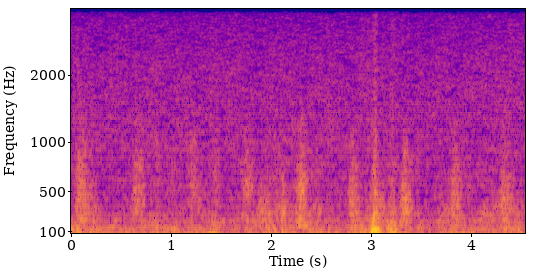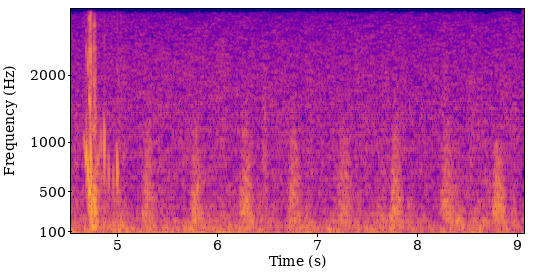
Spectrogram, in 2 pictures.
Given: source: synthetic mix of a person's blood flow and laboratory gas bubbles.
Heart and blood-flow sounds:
Doppler ultrasound of blood flow; subclavian vein
4.67-4.95 s: bubbles
4.97-5.05 s: bubbles
From the record:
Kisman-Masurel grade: 111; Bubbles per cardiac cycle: 1 to 2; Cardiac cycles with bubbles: 1 to 10%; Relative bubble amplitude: barely perceptible (0.100 to 0.250); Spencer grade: 1 (occasional bubble signal discernible with the cardiac motion signal, with majority of cardiac periods free of bubbles); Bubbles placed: anywhere in the cardiac cycle

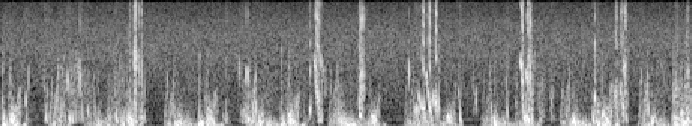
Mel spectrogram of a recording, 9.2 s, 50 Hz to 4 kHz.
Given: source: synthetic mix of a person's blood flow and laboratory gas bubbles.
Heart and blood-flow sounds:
Doppler ultrasound of blood flow; precordium
0.30-0.41 s: bubbles
0.55-0.66 s: bubbles
0.75-1.22 s: bubbles
1.41-1.96 s: bubbles
2.98-3.04 s: bubbles
3.15-3.54 s: bubbles
4.08-4.36 s: bubbles
4.43-4.57 s: bubbles
4.74-4.87 s: bubbles
5.42-5.47 s: bubbles
5.50-5.85 s: bubbles
6.06-6.17 s: bubbles
6.28-6.38 s: bubbles
6.71-6.79 s: bubbles
6.89-7.40 s: bubbles
7.87-7.99 s: bubbles
8.16-8.39 s: bubbles
8.95-9.24 s: bubbles
From the record:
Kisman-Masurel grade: 242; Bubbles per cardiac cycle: several, 3 to 8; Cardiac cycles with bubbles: 100%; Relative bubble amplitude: moderate (0.250 to 0.450); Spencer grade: 3 (all of the cardiac periods contain showers or single bubble signals, but not dominating or overriding the cardiac motion signals); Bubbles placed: only in the low amplitude regions of the cardiac cycle

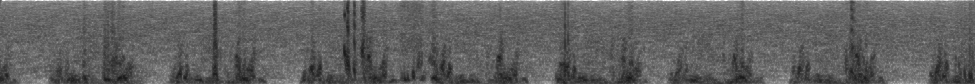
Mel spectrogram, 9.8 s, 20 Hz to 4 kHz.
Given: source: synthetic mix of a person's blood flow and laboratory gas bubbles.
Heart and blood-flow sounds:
Doppler ultrasound of blood flow; precordium
0.81-0.89 s: bubbles
1.02-1.22 s: bubbles
2.10-2.22 s: bubbles
2.37-2.44 s: bubbles
3.42-3.70 s: bubbles
4.00-4.41 s: bubbles
5.54-5.77 s: bubbles
8.44-8.69 s: bubbles
9.55-9.76 s: bubbles
From the record:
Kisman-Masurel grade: 123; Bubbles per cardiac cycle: 1 to 2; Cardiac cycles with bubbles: 10 to 50%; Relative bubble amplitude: loud (0.450 to 0.775); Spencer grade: 2 (many but less than half of the cardiac periods contain bubble signals, singularly or in groups); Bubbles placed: anywhere in the cardiac cycle

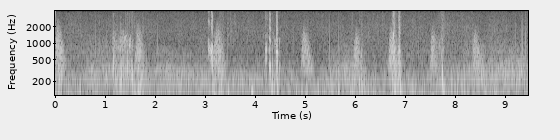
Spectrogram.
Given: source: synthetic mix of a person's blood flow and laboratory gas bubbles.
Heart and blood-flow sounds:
Doppler ultrasound of blood flow; subclavian vein
1.12-1.59 s: bubbles
3.04-3.21 s: bubbles
3.28-3.37 s: bubbles
4.18-4.51 s: bubbles
6.06-6.17 s: bubbles
6.70-6.94 s: bubbles
7.65-7.79 s: bubbles
From the record:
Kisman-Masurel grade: 123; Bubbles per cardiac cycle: 1 to 2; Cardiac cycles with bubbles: 10 to 50%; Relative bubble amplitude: loud (0.450 to 0.775); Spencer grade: 2 (many but less than half of the cardiac periods contain bubble signals, singularly or in groups); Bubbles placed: anywhere in the cardiac cycle

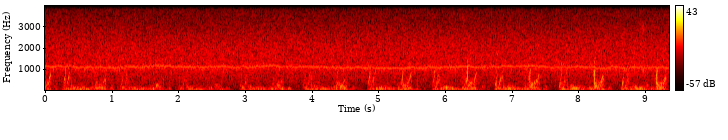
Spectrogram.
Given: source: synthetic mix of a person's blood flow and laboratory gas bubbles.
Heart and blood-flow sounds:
Doppler ultrasound of blood flow; precordium
3.89-4.26 s: bubbles
6.25-6.31 s: bubbles
8.92-9.08 s: bubbles
From the record:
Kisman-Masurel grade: 121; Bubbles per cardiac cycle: 1 to 2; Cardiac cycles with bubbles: 10 to 50%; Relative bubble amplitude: barely perceptible (0.100 to 0.250); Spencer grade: 2 (many but less than half of the cardiac periods contain bubble signals, singularly or in groups); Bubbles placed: anywhere in the cardiac cycle

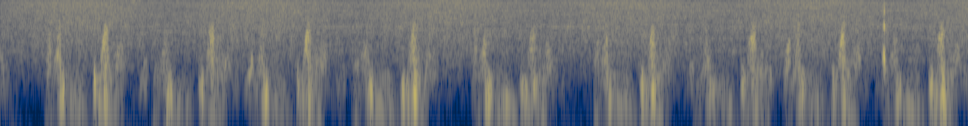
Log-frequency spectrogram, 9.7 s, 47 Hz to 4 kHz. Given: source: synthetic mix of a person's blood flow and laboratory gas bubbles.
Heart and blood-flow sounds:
Doppler ultrasound of blood flow; precordium
8.81-8.88 s: bubbles
From the record:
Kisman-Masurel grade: 123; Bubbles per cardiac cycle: 1 to 2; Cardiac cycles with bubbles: 10 to 50%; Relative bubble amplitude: loud (0.450 to 0.775); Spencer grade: 2 (many but less than half of the cardiac periods contain bubble signals, singularly or in groups); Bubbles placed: only in the low amplitude regions of the cardiac cycle

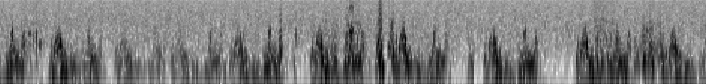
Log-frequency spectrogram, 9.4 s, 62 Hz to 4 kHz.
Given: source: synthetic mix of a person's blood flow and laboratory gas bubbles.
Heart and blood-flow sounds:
Doppler ultrasound of blood flow; precordium
0.29-0.57 s: bubbles
3.71-3.79 s: bubbles
3.88-4.02 s: bubbles
4.31-4.52 s: bubbles
4.60-4.82 s: bubbles
5.00-5.31 s: bubbles
7.92-8.21 s: bubbles
8.45-8.89 s: bubbles
From the record:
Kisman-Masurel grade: 223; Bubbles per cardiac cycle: several, 3 to 8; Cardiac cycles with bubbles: 10 to 50%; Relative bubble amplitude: loud (0.450 to 0.775); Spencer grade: 2 (many but less than half of the cardiac periods contain bubble signals, singularly or in groups); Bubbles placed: only in the low amplitude regions of the cardiac cycle

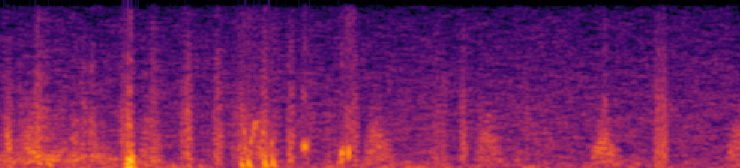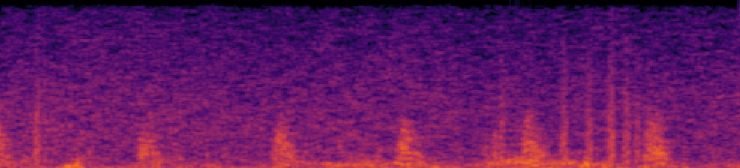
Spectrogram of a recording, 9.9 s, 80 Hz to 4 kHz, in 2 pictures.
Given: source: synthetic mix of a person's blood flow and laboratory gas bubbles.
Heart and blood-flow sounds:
Doppler ultrasound of blood flow; subclavian vein
1.57-1.87 s: bubbles
2.01-2.08 s: bubbles
2.25-2.37 s: bubbles
From the record:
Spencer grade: 1 (occasional bubble signal discernible with the cardiac motion signal, with majority of cardiac periods free of bubbles); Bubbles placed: anywhere in the cardiac cycle

